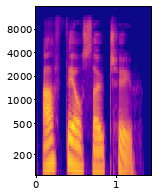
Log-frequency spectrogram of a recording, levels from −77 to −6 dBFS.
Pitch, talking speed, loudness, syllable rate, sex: 120 Hz, 165 wpm, -19 LUFS, 3.6 syllables/s, male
